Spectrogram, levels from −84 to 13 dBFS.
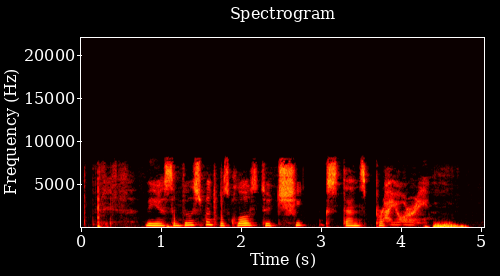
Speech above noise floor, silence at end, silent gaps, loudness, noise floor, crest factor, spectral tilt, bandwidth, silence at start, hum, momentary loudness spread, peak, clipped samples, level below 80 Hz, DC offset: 27 dB; 0.2 s; none; -24 LUFS; -51 dBFS; 18 dB; -4 dB/octave; 8.4 kHz; 0.2 s; none; 10 LU; -6 dBFS; under 0.1%; -44 dBFS; under 0.1%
